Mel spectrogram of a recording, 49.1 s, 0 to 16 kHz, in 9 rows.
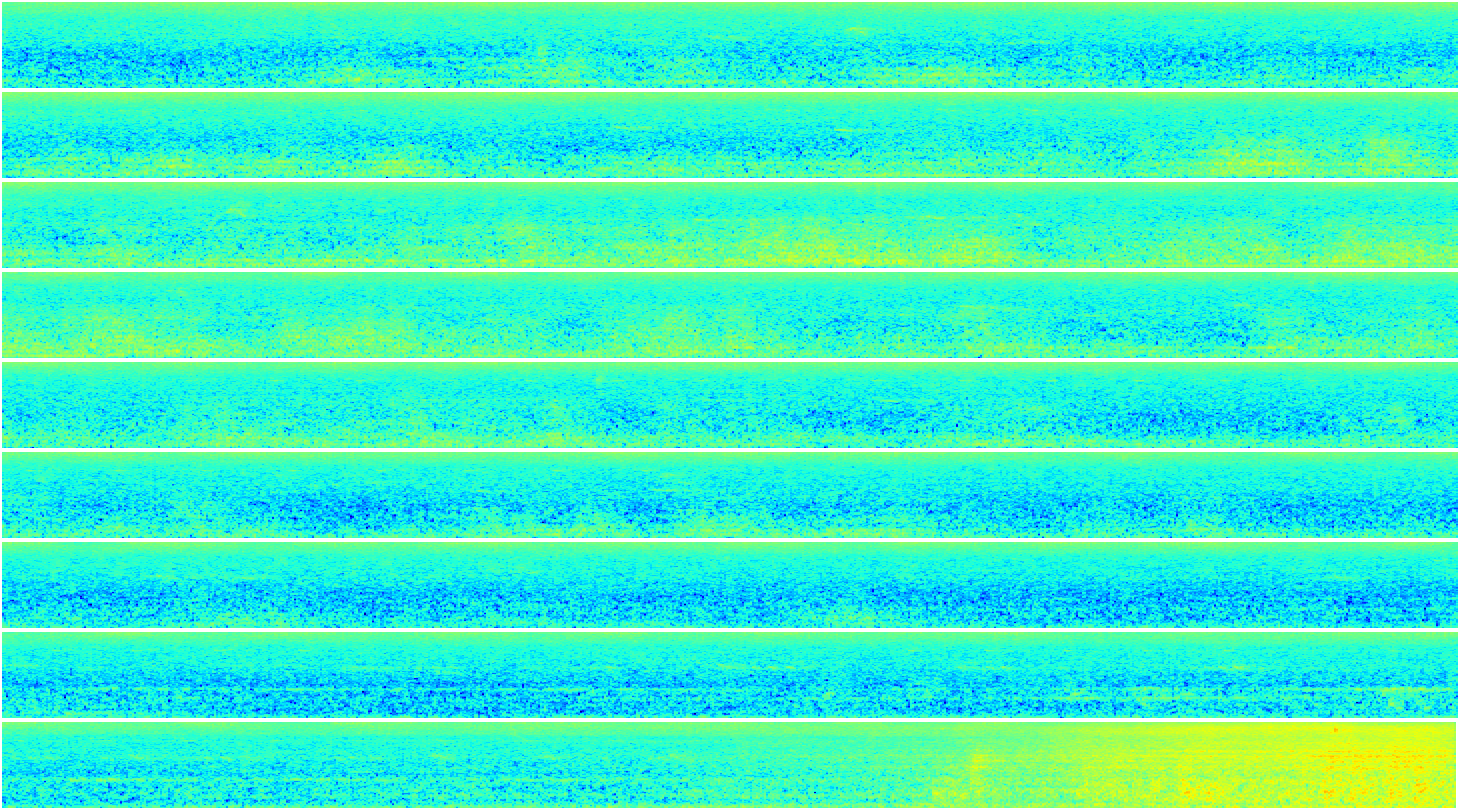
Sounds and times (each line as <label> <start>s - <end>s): train runs through 43.4s - 49.1s
The plane flew through 45.4s - 49.1s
